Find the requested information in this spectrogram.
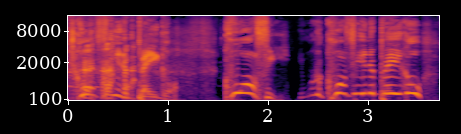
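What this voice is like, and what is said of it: Put-on New York accent. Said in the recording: “proper New Yorkers, man ... another strange accent”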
